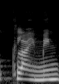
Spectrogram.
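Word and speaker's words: climbing: इस क्लाइंबिंग D mountain क्लाइंबिंग में बी जो है वो एक साइलेंट लेटर है हम इसको क्लाइमिंग पढ़ेंगे बी को प्रोनाउंस नहीं करेंगे ही रब्बड डेट रेस्ट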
